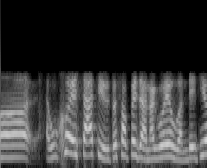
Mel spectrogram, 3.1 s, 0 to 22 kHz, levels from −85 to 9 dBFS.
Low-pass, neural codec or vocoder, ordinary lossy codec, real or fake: 3.6 kHz; codec, 16 kHz in and 24 kHz out, 1 kbps, XY-Tokenizer; none; fake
